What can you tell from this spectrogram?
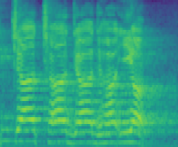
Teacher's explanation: ऐसे ही च, छ, ज, झ, इया, यानी कि जो चा वर्ग है इसको बोलने पर क्या होता है, जो चा वर्ग को हम बोलते हैं या उच्चरित करते हैं तो जो मेरी जिह्वा है, जीभ कहाँ लगती है, मुंह में ऊपर, यानी कि तालू की छत में लगती है, मुख की छत में, अर्थात तालू को स्पर्श करती है, इसीलिए इनको कहा जाता है तालव्य व्यंजन।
